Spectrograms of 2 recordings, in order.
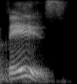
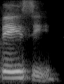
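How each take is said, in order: First: The word ends sharply on its final consonant. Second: An extra vowel is added after the final consonant. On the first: The speaker calls it right. "you have to stop" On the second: The speaker calls it wrong. "It's not vasy"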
